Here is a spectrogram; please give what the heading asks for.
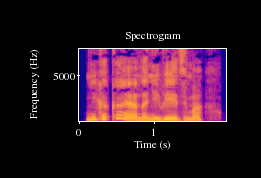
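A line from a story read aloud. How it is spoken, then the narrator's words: Tired voice. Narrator (Russian): утомленным голосом сказал Филипп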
